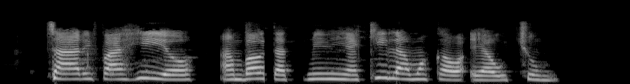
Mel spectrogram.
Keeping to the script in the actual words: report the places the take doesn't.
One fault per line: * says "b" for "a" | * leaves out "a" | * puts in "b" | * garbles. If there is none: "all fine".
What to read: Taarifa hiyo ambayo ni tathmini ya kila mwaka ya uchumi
* leaves out "ni"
